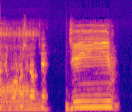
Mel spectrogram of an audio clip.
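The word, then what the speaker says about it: جيم: জি না জিম না জিম না জিম বলতেছেন হয়তোবা শোনা যাচ্ছে জিম জিম জিম না জি একটু দীর্ঘ করে জি একটু আওয়াজটা জমা জমাট হবে মানে ছেড়ে দিবেন না আওয়াজটা একটু জমা করে বলবে জি জিম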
